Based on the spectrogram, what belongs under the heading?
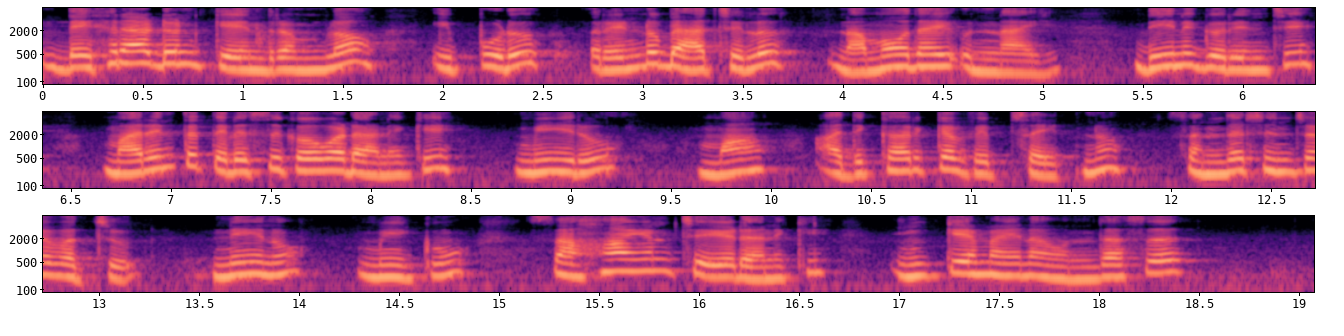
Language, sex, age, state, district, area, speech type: Telugu, female, 30-45, Telangana, Karimnagar, rural, read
